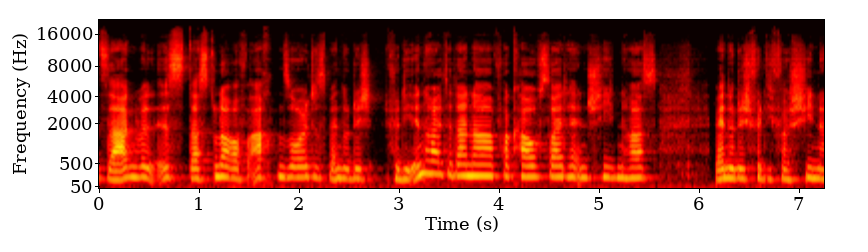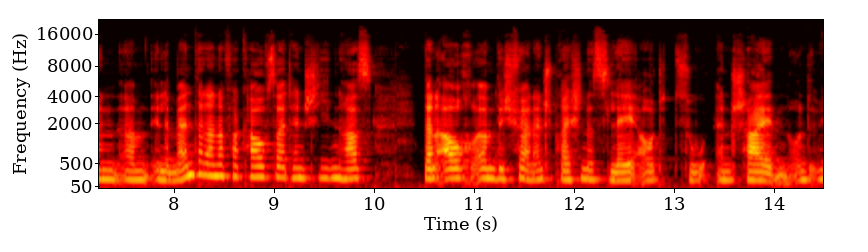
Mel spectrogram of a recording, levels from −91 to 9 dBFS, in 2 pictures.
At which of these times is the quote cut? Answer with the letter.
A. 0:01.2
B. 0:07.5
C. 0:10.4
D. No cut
A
